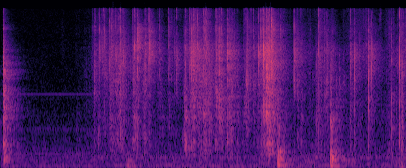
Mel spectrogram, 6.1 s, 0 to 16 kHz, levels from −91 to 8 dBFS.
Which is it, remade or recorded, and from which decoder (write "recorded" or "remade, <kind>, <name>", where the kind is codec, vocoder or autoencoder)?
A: recorded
